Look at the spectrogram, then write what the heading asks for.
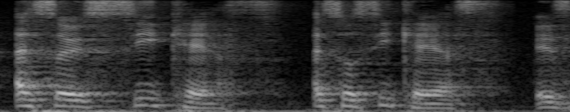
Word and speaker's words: eso sí que es: So, how you say "it is what it is" in Spanish is the word socks, but pronounced each letter. So it's eso sí que es.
